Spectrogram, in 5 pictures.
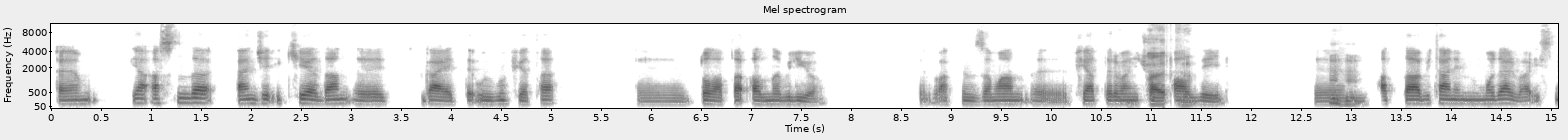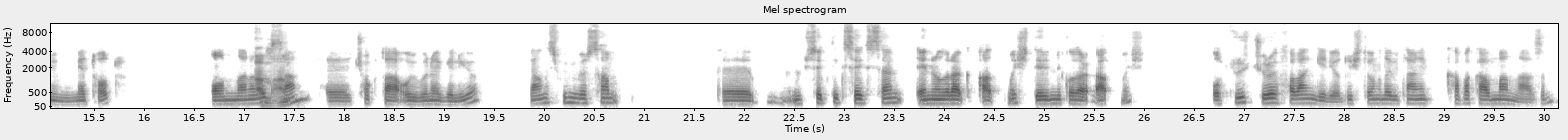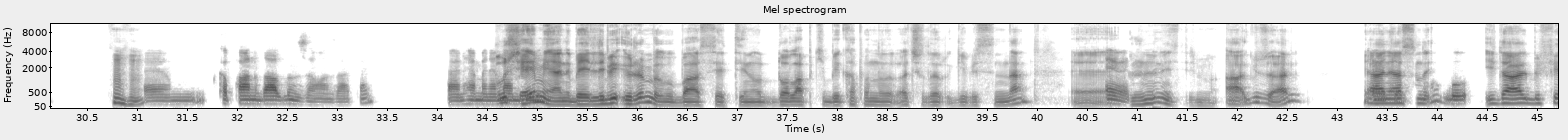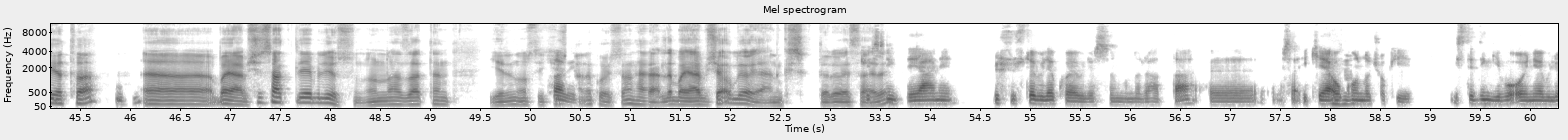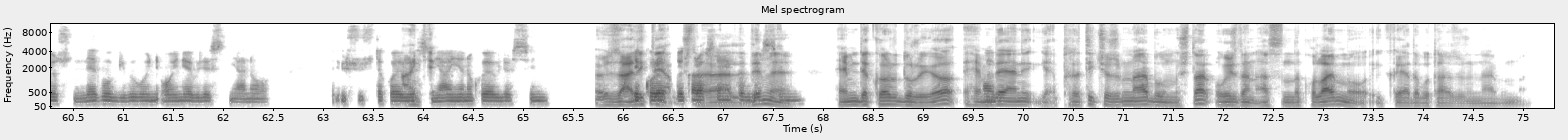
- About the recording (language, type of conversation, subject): Turkish, podcast, Çok amaçlı bir alanı en verimli ve düzenli şekilde nasıl düzenlersin?
- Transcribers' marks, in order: other background noise; unintelligible speech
